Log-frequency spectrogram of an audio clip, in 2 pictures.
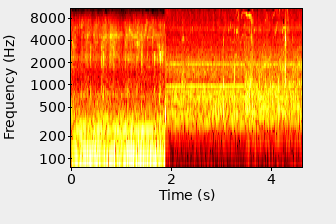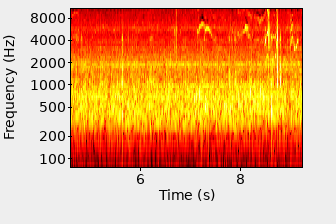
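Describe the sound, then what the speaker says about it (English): Floured lamb patties fry in hot oil with a steady, close sizzle and crackle and occasional sharp pops, with no talking. "And then into our hot oil."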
